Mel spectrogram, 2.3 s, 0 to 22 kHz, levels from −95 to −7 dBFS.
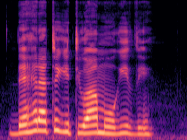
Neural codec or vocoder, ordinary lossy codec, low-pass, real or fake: none; none; none; real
